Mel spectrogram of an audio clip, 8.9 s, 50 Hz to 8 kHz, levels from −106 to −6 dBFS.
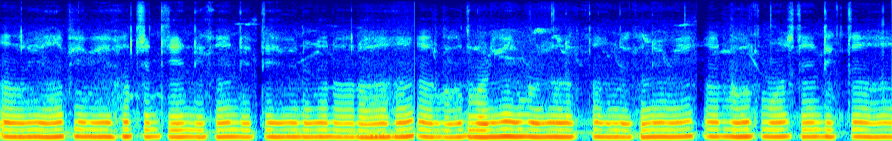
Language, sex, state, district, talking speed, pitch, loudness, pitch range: Hindi, female, Bihar, Bhagalpur, 95 wpm, 145 Hz, -33 LUFS, 145-150 Hz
